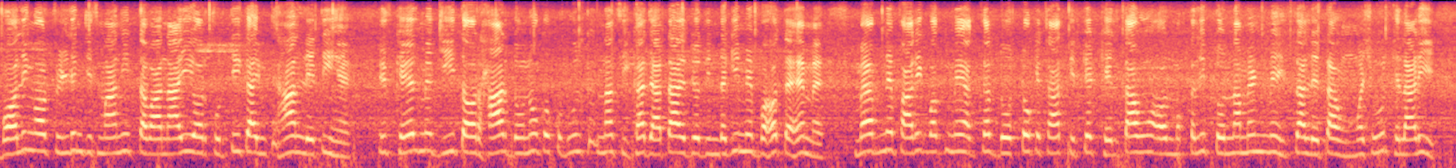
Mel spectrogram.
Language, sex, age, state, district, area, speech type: Urdu, male, 18-30, Uttar Pradesh, Azamgarh, rural, spontaneous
